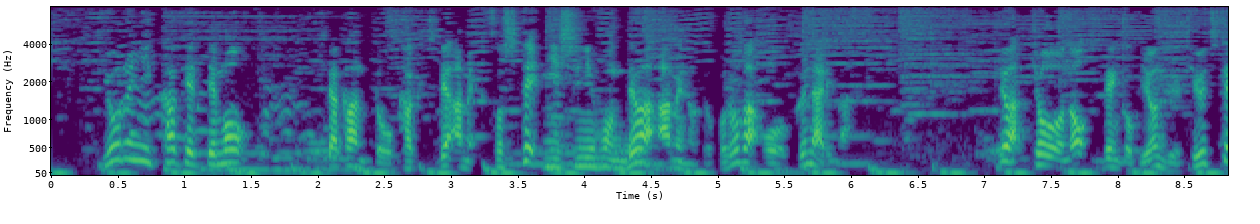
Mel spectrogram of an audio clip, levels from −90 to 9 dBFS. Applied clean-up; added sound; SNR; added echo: classical method Wiener filter.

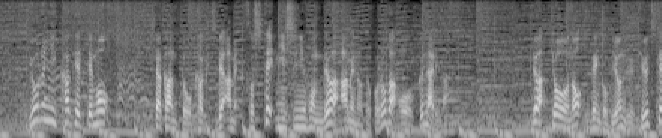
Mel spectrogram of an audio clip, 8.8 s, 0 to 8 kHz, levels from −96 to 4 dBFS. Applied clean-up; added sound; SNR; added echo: none; none; none; none.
